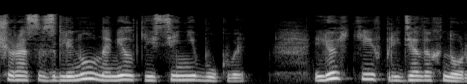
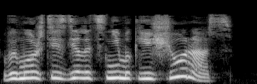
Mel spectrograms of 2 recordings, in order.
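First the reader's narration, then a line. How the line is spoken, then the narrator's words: Shouting after someone. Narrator (Russian): прокричала ему вслед женщина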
